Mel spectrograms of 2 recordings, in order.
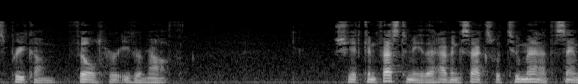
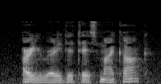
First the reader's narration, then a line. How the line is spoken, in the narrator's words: I asked Daniel in a smooth, confident tone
